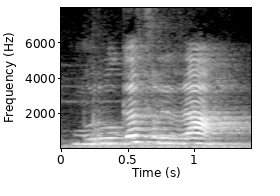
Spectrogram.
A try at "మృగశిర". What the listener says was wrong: శ్రీ కాదు, షి. షి. రా. యా కాదు. మృగ. శిర.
